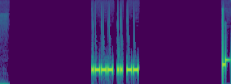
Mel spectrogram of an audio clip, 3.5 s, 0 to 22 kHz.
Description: Morse code, heard as a keyed tone, about 50 wpm, 700 Hz. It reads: JIM
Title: USA Common Names - 50wpm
